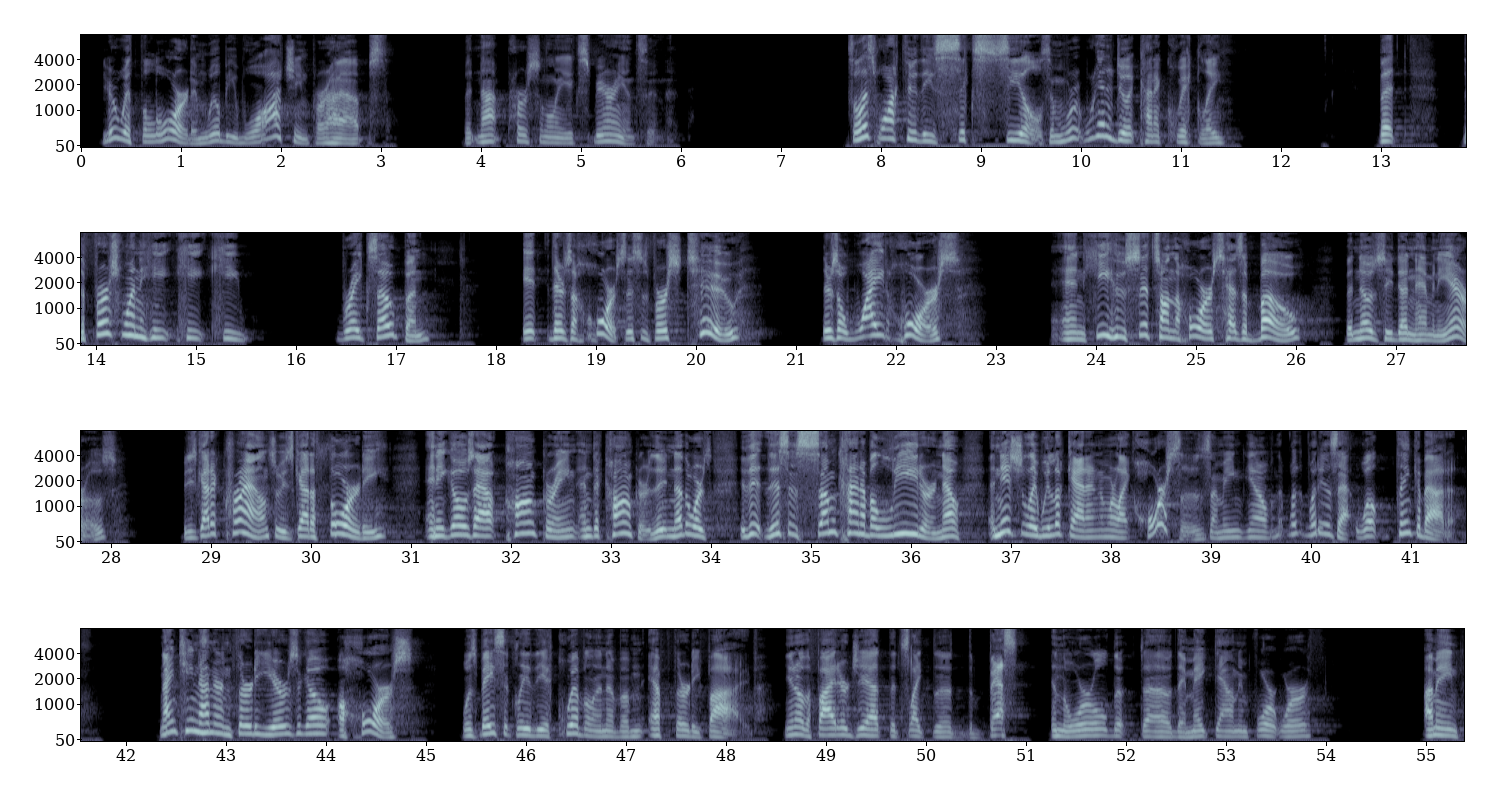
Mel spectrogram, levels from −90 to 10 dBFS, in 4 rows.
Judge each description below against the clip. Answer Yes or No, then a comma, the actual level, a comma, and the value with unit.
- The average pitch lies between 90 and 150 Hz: No, medium, 180 Hz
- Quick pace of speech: No, average, 170 wpm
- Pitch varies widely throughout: Yes, wide, 6.5 semitones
